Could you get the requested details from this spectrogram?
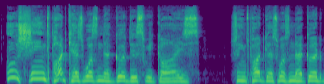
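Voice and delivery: high, put-on complaining listener voice; mocking whiner. Mocking listeners who complain about podcast.

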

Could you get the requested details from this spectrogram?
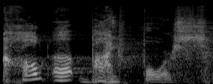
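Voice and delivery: deliberate, drawn-out stress on each word; emphatic definition. Real, not acted. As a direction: spell out "caught up by force" with slow weight.

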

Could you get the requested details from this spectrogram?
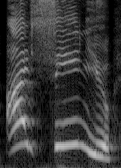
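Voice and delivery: imitating a man near tears, loud and very high; slow, high mock-hysterical accusation; hyped-up. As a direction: wail the accusation, drawn out. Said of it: "he's so hyped that he starts to cry".

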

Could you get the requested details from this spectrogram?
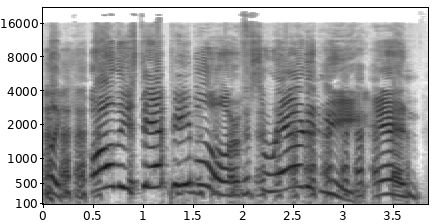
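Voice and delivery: high, slow laughing complaint; laughing exasperation. Real, not acted. Host laughing at his nosy neighbours, high and slow. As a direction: laugh it out in disbelief. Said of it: "laughing exasperation".

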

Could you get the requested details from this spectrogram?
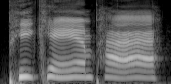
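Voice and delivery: hammed-up drawn-out Southern twang; Southern accent. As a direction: stretch it out in cartoon Southern. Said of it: "It's like Southern".

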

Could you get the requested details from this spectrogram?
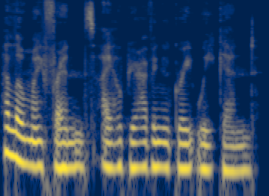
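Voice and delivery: ordinary delivery

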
